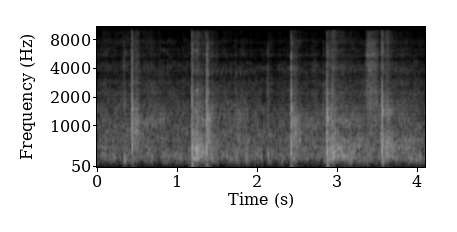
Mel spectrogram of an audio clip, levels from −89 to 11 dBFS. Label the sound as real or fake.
fake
